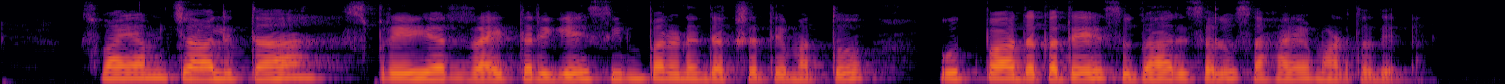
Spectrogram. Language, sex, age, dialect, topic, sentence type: Kannada, female, 60-100, Mysore Kannada, agriculture, statement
